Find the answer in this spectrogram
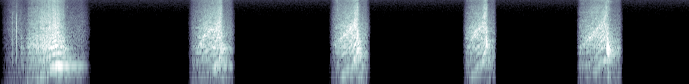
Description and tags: JBF Finger on speaker coverEdit
finger speaker cover
cover, finger, speaker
